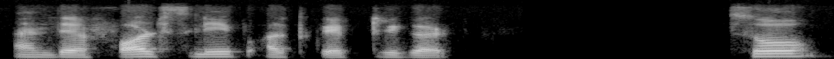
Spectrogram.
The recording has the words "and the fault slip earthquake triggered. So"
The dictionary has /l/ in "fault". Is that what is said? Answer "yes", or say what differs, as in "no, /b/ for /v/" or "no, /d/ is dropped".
yes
